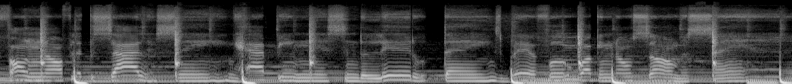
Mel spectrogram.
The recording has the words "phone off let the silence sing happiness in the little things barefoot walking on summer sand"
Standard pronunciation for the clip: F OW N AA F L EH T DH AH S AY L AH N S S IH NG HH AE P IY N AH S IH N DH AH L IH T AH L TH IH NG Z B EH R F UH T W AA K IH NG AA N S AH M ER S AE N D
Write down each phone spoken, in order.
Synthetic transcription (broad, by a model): F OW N AA F L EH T DH AH S AY L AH N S S IH NG HH AE P IY N AH S IH N DH AH L IH T L TH IH NG Z B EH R F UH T W AA K IH NG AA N S AH M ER S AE N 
